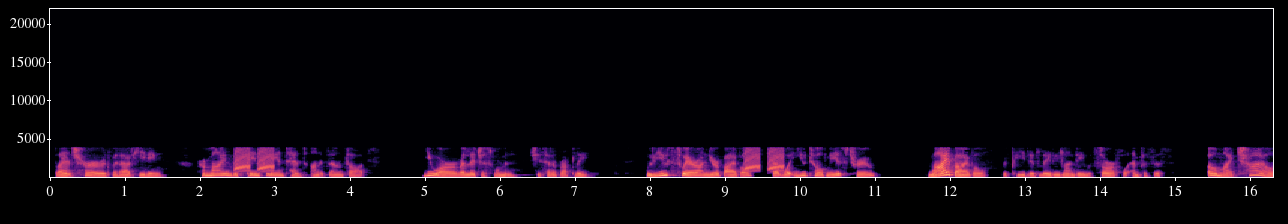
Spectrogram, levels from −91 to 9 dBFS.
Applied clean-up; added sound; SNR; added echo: classical method Wiener filter.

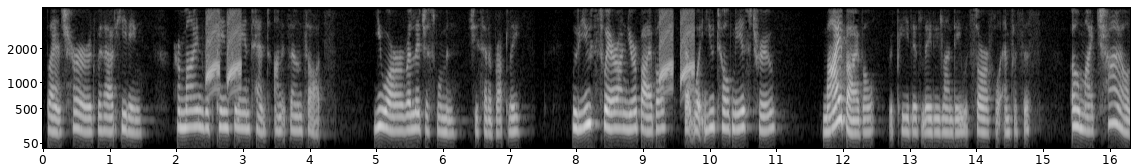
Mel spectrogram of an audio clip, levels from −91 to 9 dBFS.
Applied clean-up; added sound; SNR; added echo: none; Alarm; 7 dB; none.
